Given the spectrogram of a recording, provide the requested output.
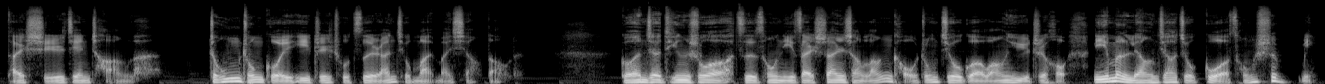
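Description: A man's voice: deep voice, a little slow, warm tone, no echo, studio quality, soft background music. A man storyteller voicing a bitter, scornful rich old squire who speaks coldly and accusingly, in storytelling with acted dialogue. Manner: cold, mocking, accusing.

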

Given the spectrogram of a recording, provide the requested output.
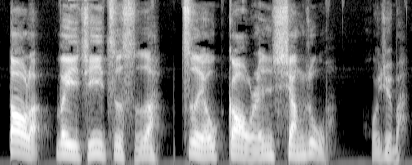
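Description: A man voicing a supreme old male Taoist master who gives calm, measured instructions in a storybook telling. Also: medium pitch, no echo, studio quality, lightly acted. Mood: instructing.

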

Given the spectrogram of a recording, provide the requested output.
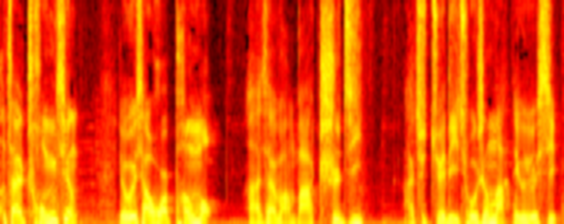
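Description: A man with a fairly high, somewhat bright voice hosts a comic news program set to background music. His commentary teases and exaggerates sarcastically, full of Chinese internet slang.

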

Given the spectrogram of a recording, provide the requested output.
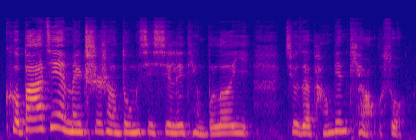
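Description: A woman narrating a children's story in a lively, colloquial way. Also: a little high, moderate pace.

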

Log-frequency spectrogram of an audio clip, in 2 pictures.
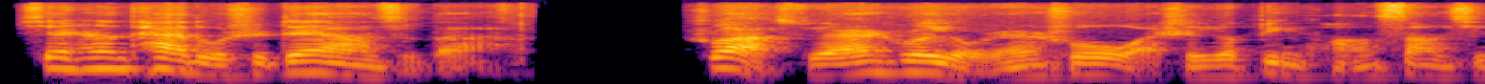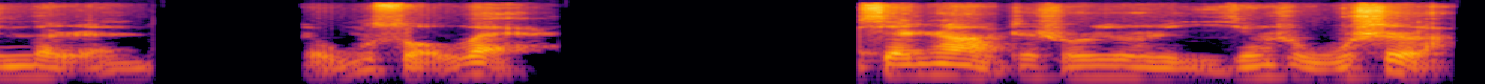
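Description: A man with a low, slightly husky voice gives a storytelling lecture on classical philosophy. He talks in a loose, conversational way, drawing out particles at the ends of phrases and throwing in rhetorical questions. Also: lively intonation, moderate pace, darkish tone.

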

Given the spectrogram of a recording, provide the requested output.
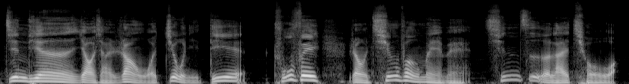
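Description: A man's voice: fairly low pitch, wildly swooping pitch, unhurried, darkish tone, no room sound, clean studio sound, full character voice. A man as a proud, grudging young scholar.

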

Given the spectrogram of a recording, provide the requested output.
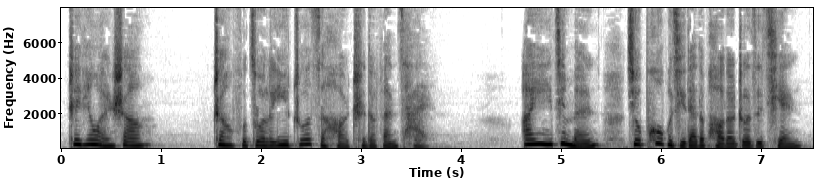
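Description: A woman narrating a ghost story dramatically, slowing down and hushing at the tense moments. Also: medium pitch, expressive, no echo, studio quality. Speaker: storyteller host. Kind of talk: horror audiobook narration. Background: faint music.

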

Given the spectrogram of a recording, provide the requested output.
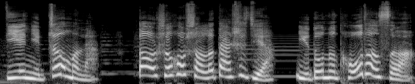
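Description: A man voicing a feisty, bossy young daughter who snaps back with quick, scolding retorts in an audiobook. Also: extremely high pitch, sing-song, soft background music, voice pushed up. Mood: cocky, fierce.

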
